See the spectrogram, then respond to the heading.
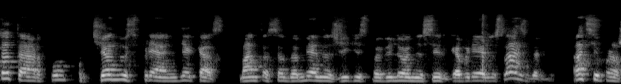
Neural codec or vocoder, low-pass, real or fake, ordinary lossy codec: none; 10.8 kHz; real; MP3, 64 kbps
